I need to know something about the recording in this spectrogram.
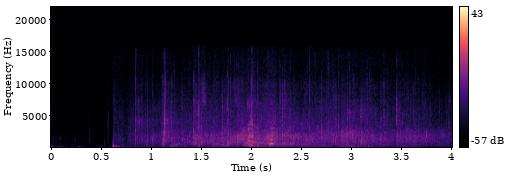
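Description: Audience applauding, starting about half a second in and dying away near the end, with a voice or two heard over the clapping.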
